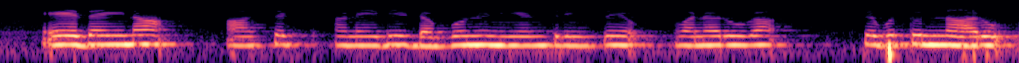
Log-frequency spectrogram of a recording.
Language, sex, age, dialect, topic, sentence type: Telugu, male, 41-45, Telangana, banking, statement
